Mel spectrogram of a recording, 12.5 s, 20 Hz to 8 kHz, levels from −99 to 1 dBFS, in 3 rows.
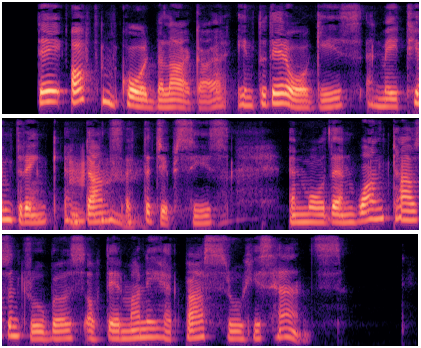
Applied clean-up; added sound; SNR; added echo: neural mask model DeepFilterNet 3.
